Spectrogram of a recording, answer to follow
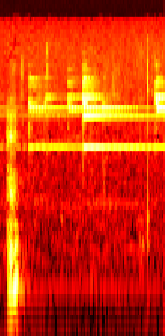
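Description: Faint metallic chime ringing: a few high, clear tones start about half a second and a second in and hold steadily. A brief short sound comes just before them, right at the start.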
